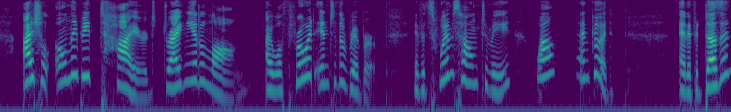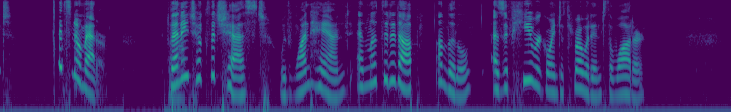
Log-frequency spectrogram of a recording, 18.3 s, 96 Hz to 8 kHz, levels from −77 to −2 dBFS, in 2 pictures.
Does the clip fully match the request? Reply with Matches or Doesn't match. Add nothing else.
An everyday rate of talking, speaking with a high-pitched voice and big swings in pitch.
Matches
